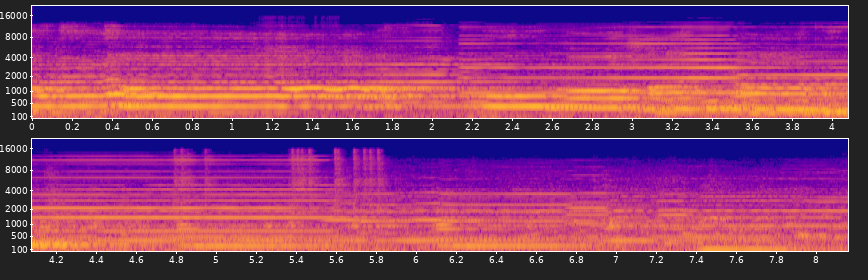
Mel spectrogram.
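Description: A woman singing a slow ballad melody into a microphone over a small ensemble with bowed strings. Shorter sung phrases in the first few seconds give way to long held notes, a little softer toward the end.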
